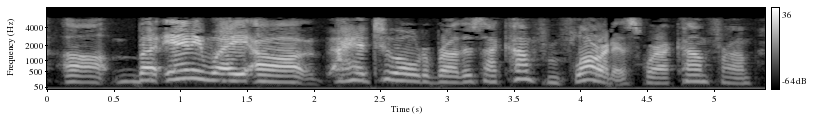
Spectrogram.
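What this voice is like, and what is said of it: Southern American accent. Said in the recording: “I don't really speak good English. I speak Southern. And it's a little bit worse sometimes than it is in others.”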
